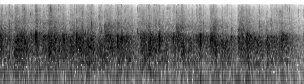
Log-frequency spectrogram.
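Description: Congregational applause at a church sermon, a dense, steady wash of many hands clapping that holds at an even level for about three seconds, with no voices standing out.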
